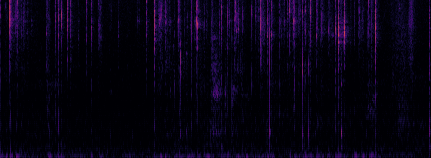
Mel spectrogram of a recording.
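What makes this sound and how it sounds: Fingertips with long nails type rapid taps on a white and lilac plastic low-profile computer keyboard. The sound is a dense run of short, dry, bright clicks with almost no ring, over a steady low background hum.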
